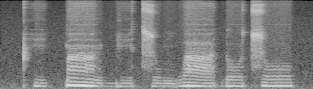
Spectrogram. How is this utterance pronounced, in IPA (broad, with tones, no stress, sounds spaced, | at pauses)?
pʰ i˨ k͡p ã˦˨ ɡ͡b i˨ t͡s u˨ ŋ w aː˦˨ ɗ o˦ t͡s o˦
